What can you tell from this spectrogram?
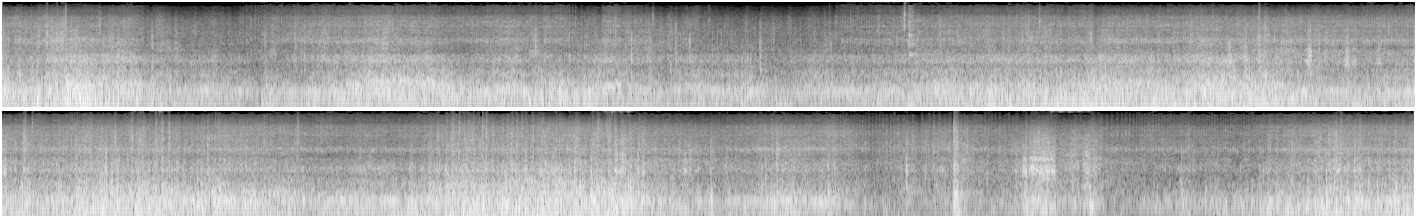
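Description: Mountain bike riding down a dirt singletrack: wind rushing over the microphone and tyres rumbling on the dirt, swelling and easing as the speed changes, with a few sharp clatters from the bike over rough ground near the end.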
